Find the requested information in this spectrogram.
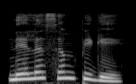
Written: ನೆಲಸಂಪಿಗೆ

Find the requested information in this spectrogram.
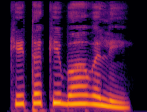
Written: ಕಿಡಕಿಬಾವಲಿ

